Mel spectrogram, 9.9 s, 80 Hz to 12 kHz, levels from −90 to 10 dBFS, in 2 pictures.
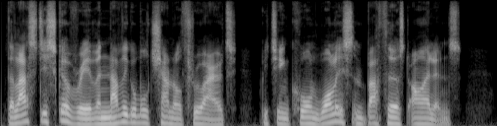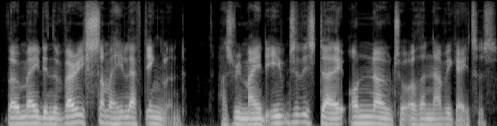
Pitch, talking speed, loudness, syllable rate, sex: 125 Hz, 195 wpm, -20 LUFS, 6.4 syllables/s, male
